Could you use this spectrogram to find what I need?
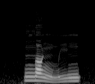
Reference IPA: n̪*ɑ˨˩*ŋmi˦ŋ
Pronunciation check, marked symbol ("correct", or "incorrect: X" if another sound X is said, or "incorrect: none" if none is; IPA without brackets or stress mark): incorrect: ɑ˥˨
